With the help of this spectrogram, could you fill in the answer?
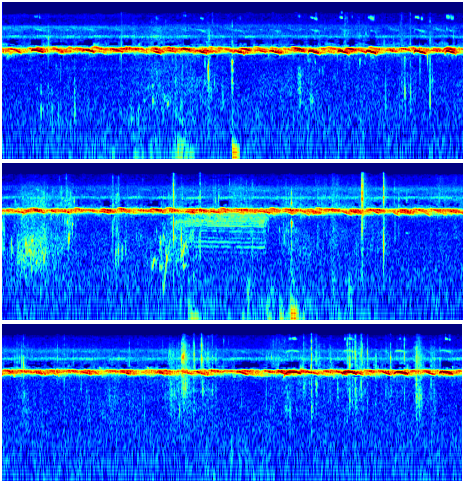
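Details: Many oak toads calling from rainwater puddles in a soaked wilderness. A continuous, deafening high-pitched chorus of overlapping peeps, with rustling footsteps and brief handling noises.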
